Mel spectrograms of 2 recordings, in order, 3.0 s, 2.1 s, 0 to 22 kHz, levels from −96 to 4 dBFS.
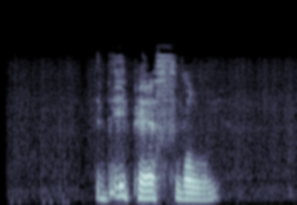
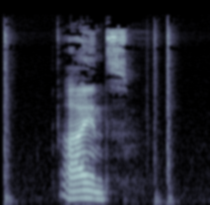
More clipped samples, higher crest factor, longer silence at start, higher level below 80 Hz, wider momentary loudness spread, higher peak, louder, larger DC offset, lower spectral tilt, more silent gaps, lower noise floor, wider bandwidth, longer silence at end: neither; about the same, 20 dB vs 20 dB; first, 0.95 s vs 0.05 s; about the same, -66 dBFS vs -64 dBFS; about the same, 20 LU vs 19 LU; about the same, -2 dBFS vs -2 dBFS; about the same, -19 LUFS vs -17 LUFS; neither; first, -6 dB/octave vs -1 dB/octave; neither; first, -62 dBFS vs -54 dBFS; second, 7.8 kHz vs 16.5 kHz; first, 0.8 s vs 0.4 s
